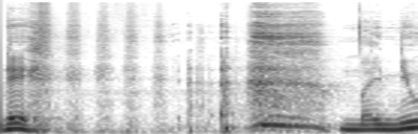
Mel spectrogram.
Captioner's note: laugh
